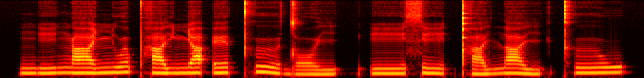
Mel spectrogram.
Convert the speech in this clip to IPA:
ŋ iː˩˧ ŋ aː˧ ɲ u˧˥ ə̯ pʰ a˧ j ɲ a˧˥ ʔ e˧˥ t̪ʰ ɯː˥˨ d o˩ j | ʔ iː˩ s iː˧˩ t̚ pʰ a˩˧ j n a˥˨ j | kʰ ɯː˧˥ w

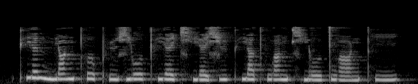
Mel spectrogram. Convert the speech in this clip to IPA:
pʰ j ɛ˥˩ n n̪ j ɑ˥ ŋ t̪ʰ ɤ˥˩ pʰ y˨˩ ɕ j o˥ ʊ̯ t̪ʰ j ɛ˥˩ t͡ɕʰ j ɛ˨˩ ɕ y˥ pʰ j ä˥˧ t̪ʰ w ɑ˥˩ ŋ t͡ɕʰ j o˧˥ ʊ̯ t̪ w ɑ˧˥ ŋ t̪ʰ i˧˥

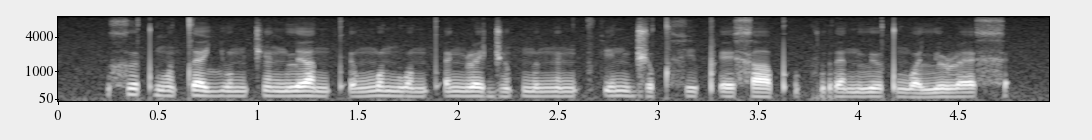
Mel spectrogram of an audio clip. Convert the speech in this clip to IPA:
x ɯ t ɡʷ ɛ̃ t ɛ ʎ u n t͡ʃ ɛ̃ ŋ lʲ a n pʼ e ŋʷ ɯ n w o n pʼ ɛ ŋ ɭ e d͡ʒ õ t n ɯ ŋ ɛ̃ ŋ t͡sʼ i n d͡ʒ o t x i pʼ e x a pʼ ɯ kʷ r ɛ n lʲ o t ŋʷ a lʲ u ɭ ɛ x

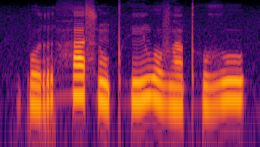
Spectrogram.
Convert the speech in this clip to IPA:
p o˨ r h a˦ s ũ˨ pʰ ĩ˨˦ β o˨ v ã˨ pʰ u˨ ɣ u˦

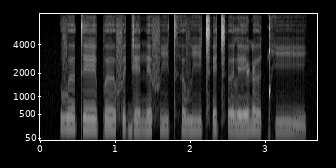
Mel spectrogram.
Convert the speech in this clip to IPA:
v ɘː t̪ eː p ɘː f e ɡ eː n̪ e f iː t̪ʰ ɘ v iː t͡sʼ e t͡sʼ ɘː l eː ɳ ɘː ǃʰ iː

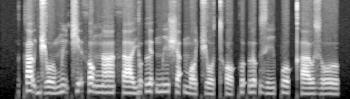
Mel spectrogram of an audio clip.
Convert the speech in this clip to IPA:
k a̰˦˨ ʊ̯ d͡ʑ o˨ ʊ̯ m ĩ˦˨ t͡ɕ ḛ˦˨ θ ɔ̰˦˨ ŋ ã˨ θ ä˨ j ʊ˦ ʔ l ɪ˦ ʔ m i˦ ʃ ä˦ ʔ m ɔ˨ t͡ɕ o˨ tʰ ɔ˨ k ʊ˦ ʔ l ʊ˦ ʔ z i˨ p o˦ kʰ a˦ ʊ̯ z o˦ ʊ̯

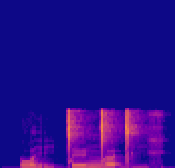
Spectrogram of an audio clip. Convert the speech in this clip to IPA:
lˠ i˨ ɾ i˨ ǀ ɛ˨˦ ŋ͡ǀ a˨˦ ɡ͡ǀ i˧ x

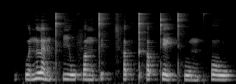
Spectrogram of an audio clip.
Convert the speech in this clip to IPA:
kʷ ɐ˨˥ n l ɐ˨˩ n t̪ʰ iː˨ w f ɐ˨ ŋ t̪ ɪ˧ k̚ t͡sʰ ɐ˨˥ k̚ t̪ʰ ɐ˨˥ p̚ t̪ e˨˩ j t̪ʰ uː˨˩ m pʰ o˨ w

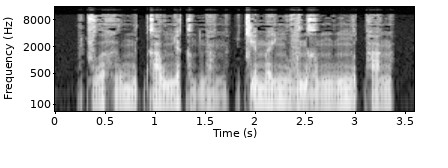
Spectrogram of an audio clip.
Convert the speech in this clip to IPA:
t͡ɕ u˨˦ ə̯ h ɨ˨˦ w m ɨ˨˩ t̚ k a˧ w ɲ ɛ˧ k ə̤˨˩ m n a̤˨˩ ŋ | t͡ɕ ḛ˧˥ m ɛ˨˦ j ɲ u˧ v ə̰˧˨ n ɣ ə˨˦ m ŋ u˨˦ ŋ ɲ o˦˥ t̚ h a˨˦ ŋ

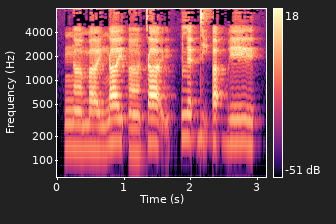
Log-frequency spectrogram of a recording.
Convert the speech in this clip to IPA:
ŋ ã˨ m a˨ ɪ̯ ŋ a˦ ɪ̯ ʔ ã˨ k a̰˦˨ ɪ̯ | l ɛ˦ ʔ d ḭ˦˨ ʔ ä˦ ʔ b e˦ ɪ̯

